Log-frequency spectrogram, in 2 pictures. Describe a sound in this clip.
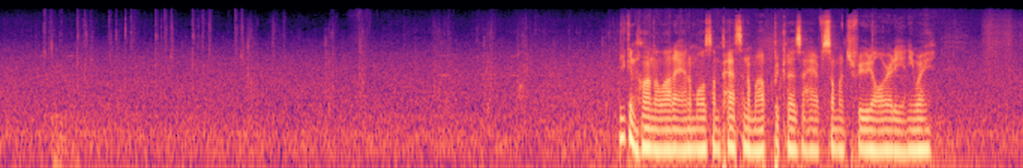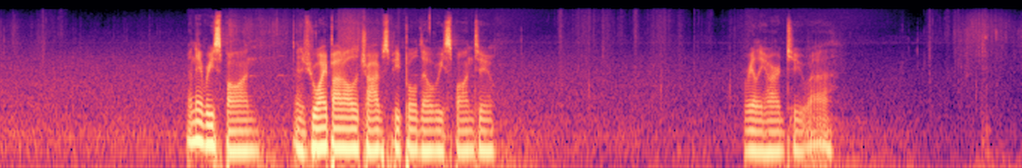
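Footsteps rustle softly through leafy undergrowth.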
